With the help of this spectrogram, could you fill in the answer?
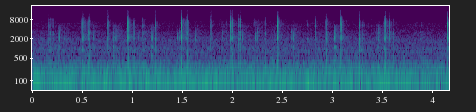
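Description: Short fingernails and fingertips tap and scratch a small, light-colored plastic clout goggles sunglasses frame with dark lenses, held in both hands; the frame is thin and hollow-ish. A quick, irregular run of dry, bright plastic clicks comes with soft scratching in between. Each tap dies away instantly, with no ring.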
